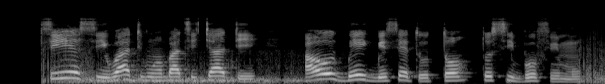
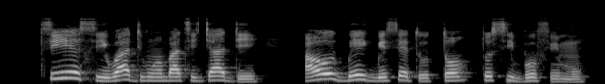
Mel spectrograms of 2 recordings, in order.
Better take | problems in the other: second | background sound (Boom); 14 dB below the speech

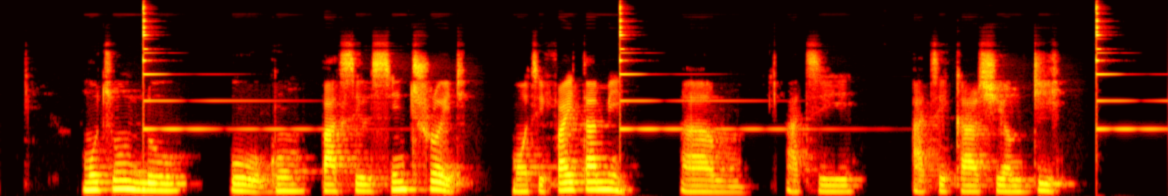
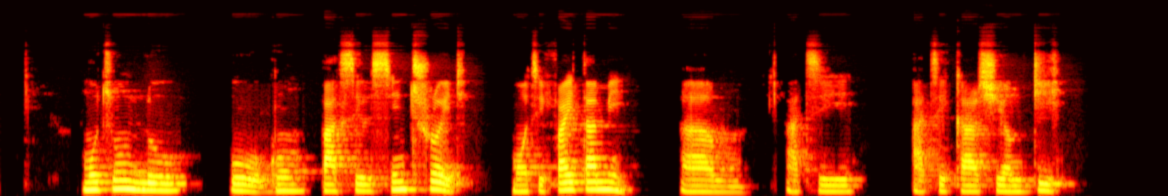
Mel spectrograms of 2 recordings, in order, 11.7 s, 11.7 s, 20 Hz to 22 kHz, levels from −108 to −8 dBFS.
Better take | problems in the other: second | background sound (Chink, clink); 4 dB below the speech

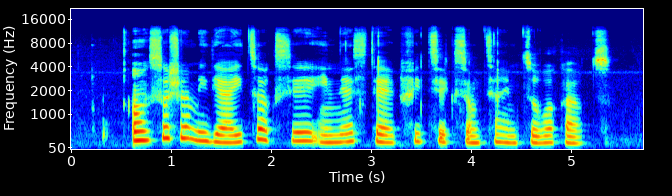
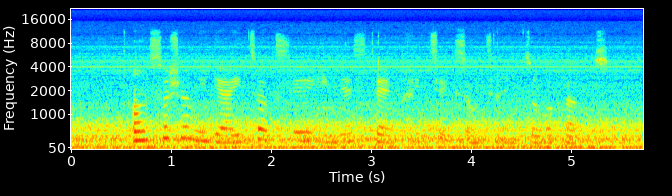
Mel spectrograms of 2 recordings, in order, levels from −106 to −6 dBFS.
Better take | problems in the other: first | background sound (Engine); 3 dB above the speech

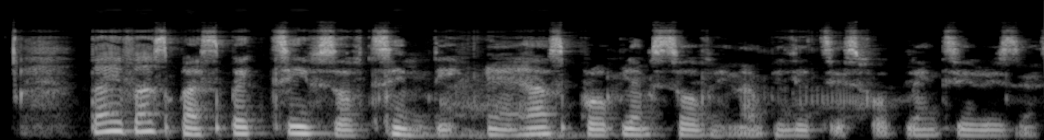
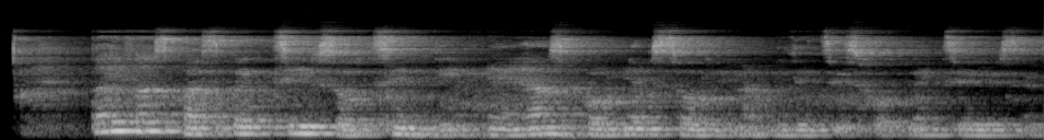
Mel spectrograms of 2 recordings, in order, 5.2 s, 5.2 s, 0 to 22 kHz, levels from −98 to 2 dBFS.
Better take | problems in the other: first | room echo; dies away in 0.8 s

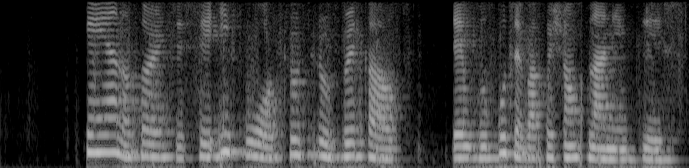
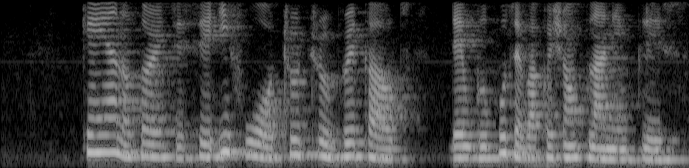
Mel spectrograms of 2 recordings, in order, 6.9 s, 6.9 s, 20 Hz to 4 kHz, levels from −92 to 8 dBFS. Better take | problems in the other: second | noise reduction (neural mask model RNNoise)

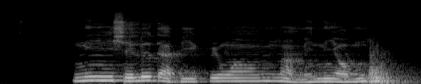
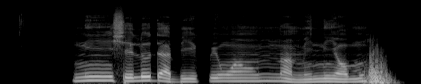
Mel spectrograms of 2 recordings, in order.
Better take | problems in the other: second | room echo; dies away in 0.8 s

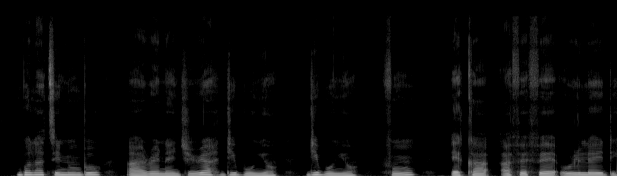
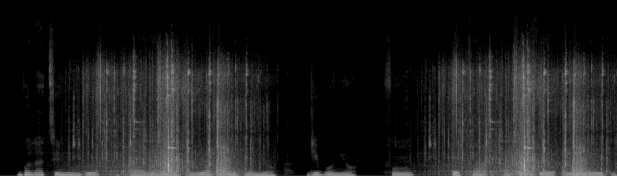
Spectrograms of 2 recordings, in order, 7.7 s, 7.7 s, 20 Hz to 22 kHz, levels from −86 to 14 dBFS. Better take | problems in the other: first | background sound (Bicycle); 2 dB above the speech

